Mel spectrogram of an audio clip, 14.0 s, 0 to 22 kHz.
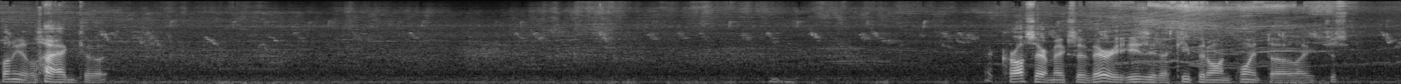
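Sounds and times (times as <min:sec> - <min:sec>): high bird chirps: 0:05.2 - 0:14.0.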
